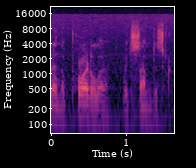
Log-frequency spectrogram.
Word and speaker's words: Portola: if not in the portala which some do some called Portola but I guess that's a local pronunciation of portala where should it be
